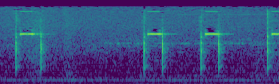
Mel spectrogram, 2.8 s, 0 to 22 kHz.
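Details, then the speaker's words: Drop-ceiling grid DC-motor fan being stepped up through its speeds (up to 9) with the remote; quiet hum with short paired beeps, four sets in three seconds, as each speed is selected; normal response. "And by using the remote control, I can increase the speed."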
